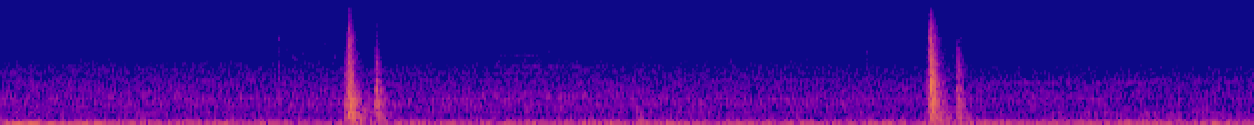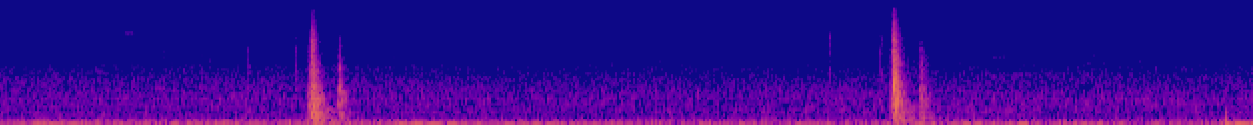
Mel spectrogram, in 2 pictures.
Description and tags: Car lock and unlock
locking and unlocking the door of a car
car, door, lock, locking, unlock, unlocking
